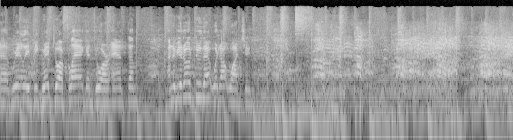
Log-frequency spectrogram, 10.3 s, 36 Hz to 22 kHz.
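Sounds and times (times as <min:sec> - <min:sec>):
speech: 0:00.0 - 0:05.2
large crowd of followers chanting in unison at a rally: 0:02.8 - 0:03.4, 0:05.1 - 0:10.2.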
